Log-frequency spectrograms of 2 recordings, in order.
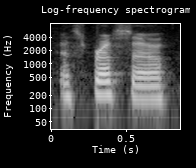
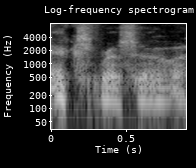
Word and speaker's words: espresso: always forget something yeah at least you say it right a lot of the idiots around here say expresso I'm like there's not an X in it no there's not an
